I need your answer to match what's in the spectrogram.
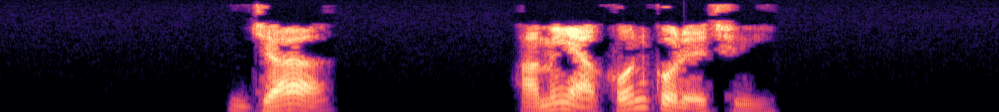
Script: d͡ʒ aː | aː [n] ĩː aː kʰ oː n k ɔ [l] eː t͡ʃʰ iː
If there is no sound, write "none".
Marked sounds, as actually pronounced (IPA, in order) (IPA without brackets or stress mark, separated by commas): m, ɾ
